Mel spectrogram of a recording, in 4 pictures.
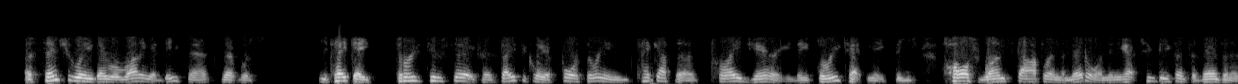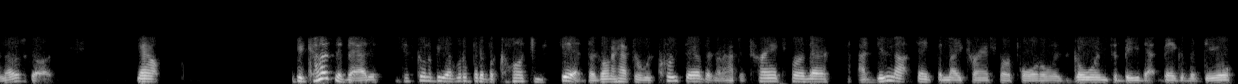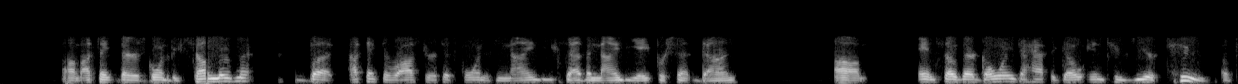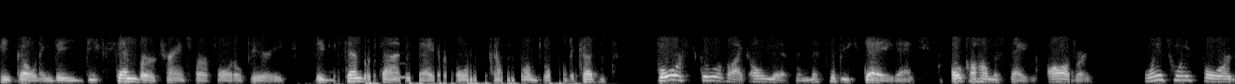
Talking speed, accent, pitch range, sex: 190 wpm, American, 95-140 Hz, male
